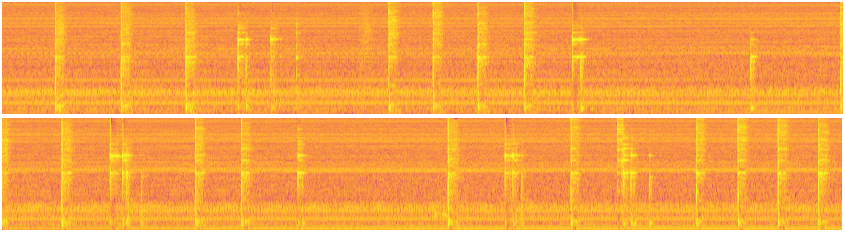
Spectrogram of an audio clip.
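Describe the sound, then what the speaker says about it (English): A hammer strikes a rebar paring knife blank on the edge of an anvil, sharp ringing metallic blows in irregular clusters, some spaced out and some in quick succession, loud and close with no talking. "I'm going to take my hammer, I'm going to give it a good sharp hit"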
